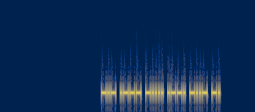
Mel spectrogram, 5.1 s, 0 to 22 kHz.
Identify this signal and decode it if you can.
Morse code, heard as a keyed tone, about 36 wpm, 700 Hz. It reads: KJ6PXN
